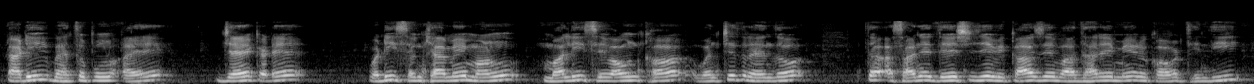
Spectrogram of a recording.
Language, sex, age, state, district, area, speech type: Sindhi, male, 60+, Uttar Pradesh, Lucknow, urban, spontaneous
